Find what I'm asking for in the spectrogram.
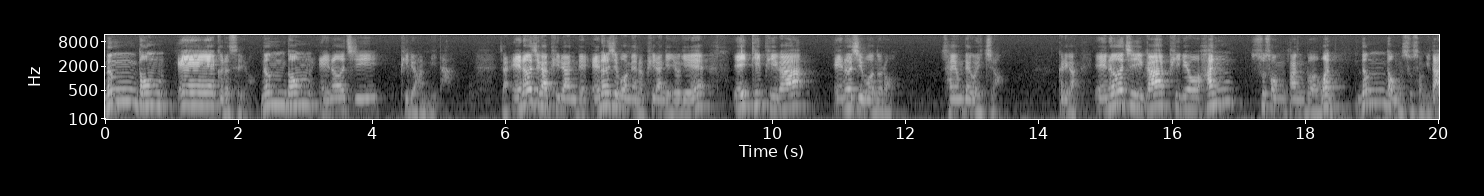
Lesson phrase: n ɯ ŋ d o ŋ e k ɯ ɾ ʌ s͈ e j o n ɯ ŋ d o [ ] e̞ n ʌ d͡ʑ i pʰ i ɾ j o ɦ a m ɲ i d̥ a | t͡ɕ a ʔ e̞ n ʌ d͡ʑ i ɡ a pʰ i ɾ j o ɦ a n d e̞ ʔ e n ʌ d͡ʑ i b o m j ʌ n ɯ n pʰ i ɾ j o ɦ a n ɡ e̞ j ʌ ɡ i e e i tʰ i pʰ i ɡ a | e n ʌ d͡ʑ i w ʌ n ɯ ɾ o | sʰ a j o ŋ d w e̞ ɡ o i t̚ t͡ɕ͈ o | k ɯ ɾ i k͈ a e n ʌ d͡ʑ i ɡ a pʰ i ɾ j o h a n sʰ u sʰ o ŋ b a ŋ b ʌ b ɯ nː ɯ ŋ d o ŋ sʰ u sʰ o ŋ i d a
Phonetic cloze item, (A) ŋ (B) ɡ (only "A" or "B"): A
